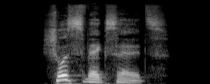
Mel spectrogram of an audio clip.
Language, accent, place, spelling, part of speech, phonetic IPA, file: German, Germany, Berlin, Schusswechsels, noun, [ˈʃʊsˌvɛksl̩s], De-Schusswechsels.ogg
- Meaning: genitive singular of Schusswechsel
